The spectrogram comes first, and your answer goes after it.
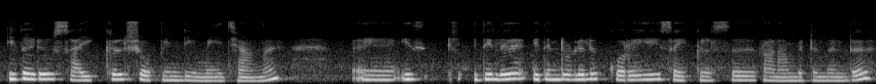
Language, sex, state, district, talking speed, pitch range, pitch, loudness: Malayalam, female, Kerala, Kasaragod, 95 wpm, 190-245 Hz, 220 Hz, -18 LUFS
